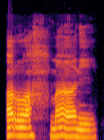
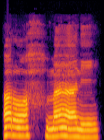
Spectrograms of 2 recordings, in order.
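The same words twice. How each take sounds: First: The r syllable sounds like a plain 'ra'. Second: The r syllable sounds like a full 'ro'. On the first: The speaker calls it wrong. "membaca huruf ro menjadi ra" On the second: The speaker calls it right. "yang benar"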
